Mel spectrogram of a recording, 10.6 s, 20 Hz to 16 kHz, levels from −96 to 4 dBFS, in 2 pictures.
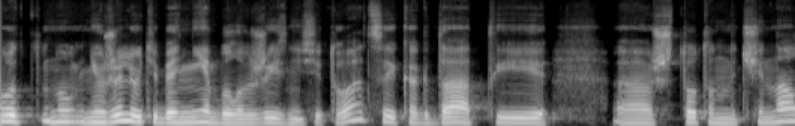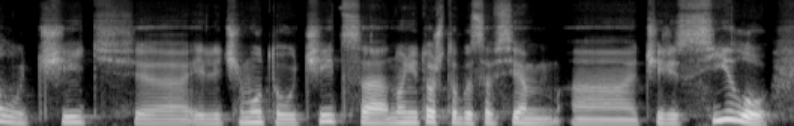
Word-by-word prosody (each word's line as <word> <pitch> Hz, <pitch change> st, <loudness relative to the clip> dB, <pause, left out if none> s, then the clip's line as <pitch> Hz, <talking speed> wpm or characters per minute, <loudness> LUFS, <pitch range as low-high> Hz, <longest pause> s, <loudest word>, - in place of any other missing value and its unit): вот, 175 Hz, -1 st, +5 dB
ну, 165 Hz, -3 st, +2 dB
неужели 160 Hz, +5 st, +5 dB
у 165 Hz, -, +8 dB
тебя 150 Hz, -3 st, +4 dB
не 150 Hz, +2 st, +3 dB
было 130 Hz, -3 st, +3 dB
в 125 Hz, -, 0 dB
жизни 130 Hz, -2 st, 0 dB
ситуации, 160 Hz, -, -2 dB
когда 145 Hz, +1 st, +2 dB
ты, 140 Hz, -1 st, -1 dB, 0.4 s
а, 130 Hz, -1 st, -1 dB
что-то 150 Hz, +2 st, -1 dB
начинал 145 Hz, +7 st, -1 dB
учить, 155 Hz, +3 st, -6 dB
а, 120 Hz, -2 st, -6 dB
или 120 Hz, +1 st, -5 dB
чему-то 145 Hz, +1 st, -2 dB
учиться, 145 Hz, +1 st, -1 dB
но 145 Hz, +2 st, -1 dB
не 145 Hz, -, 0 dB
то 160 Hz, -, +3 dB
чтобы 145 Hz, -3 st, -1 dB
совсем, 130 Hz, -1 st, -2 dB
а, 115 Hz, -1 st, -5 dB
через 125 Hz, -1 st, -5 dB
силу, 200 Hz, -, +4 dB
140 Hz, 160 wpm, -22 LUFS, 125-155 Hz, 0.4 s, у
